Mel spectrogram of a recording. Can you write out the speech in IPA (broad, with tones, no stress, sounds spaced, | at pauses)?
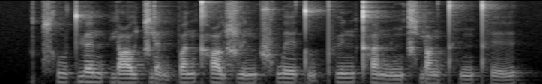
t͡sʰ u˧˥ t̪ ɥ ɛ˥˩ n p j ɑ˧˥ ʊ̯ t͡ɕ j ɛ̰˨˩ n p a˥ n kʰ ɑ˥˩ ʊ̯ ɕ y˧˥ n ʈ͡ʂʰ w e˥˩ ɪ̯ t̪ ṵ˨˩ pʰ y˥ n kʰ a˥˧ n i˥˧ ŋ t͡ɕʰ j ɑ˥˩ ŋ t̪ʰ i˧˥ ŋ t̪ʰ e˧˥ ɪ̯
